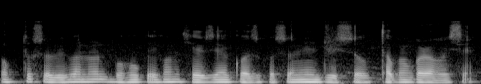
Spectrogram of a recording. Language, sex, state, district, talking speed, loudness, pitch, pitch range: Assamese, male, Assam, Kamrup Metropolitan, 125 wpm, -18 LUFS, 110 Hz, 105-115 Hz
